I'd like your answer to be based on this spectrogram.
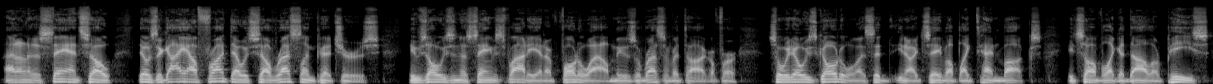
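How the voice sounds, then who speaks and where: Low-voiced man telling a comic story. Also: quick pace, few pauses, no room sound, studio quality. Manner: animated, profane, acts out quoted voices. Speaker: podcast guest. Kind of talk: comedic storytelling.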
